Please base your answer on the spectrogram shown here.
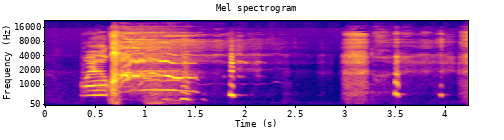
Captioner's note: both laughing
